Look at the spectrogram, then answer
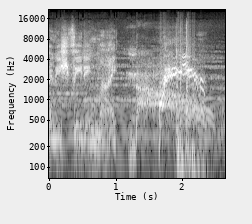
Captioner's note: mrreeoww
